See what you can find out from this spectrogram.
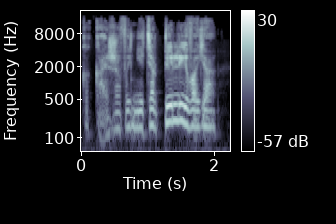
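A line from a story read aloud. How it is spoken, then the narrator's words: Quiet growl. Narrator (Russian): Тихо прорычал он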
